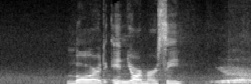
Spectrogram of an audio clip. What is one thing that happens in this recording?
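An elderly woman speaks calmly into a microphone in an echoing hall.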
